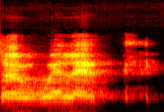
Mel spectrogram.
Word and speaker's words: Ouellet: is that how I pronounce it? Is it Ouellet? It's Ouelett. Ouellet.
